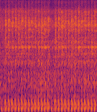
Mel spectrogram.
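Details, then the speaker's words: Yamaha Jupiter Z with a week-long problem of sputtering, delayed starter response, foul-smelling exhaust and heavy fuel use, before repair: fast choppy putter with uneven pulses at steady part throttle and a brief stumble; rough running from a rich mixture. "Nah kalau kasih sedikit kayak gini nah itu dia merebet helm operasikan suara anak kota ya suaranya itu enggak enak banget dan bau banget ini aksi pembakaran"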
